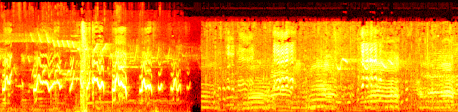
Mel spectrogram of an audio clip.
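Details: Sheep bleating in a chorus of wavering, overlapping bleats through the latter half, several voices calling over one another. Sharper, higher cries and a loud knock come before them.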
